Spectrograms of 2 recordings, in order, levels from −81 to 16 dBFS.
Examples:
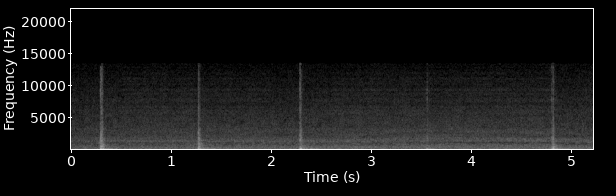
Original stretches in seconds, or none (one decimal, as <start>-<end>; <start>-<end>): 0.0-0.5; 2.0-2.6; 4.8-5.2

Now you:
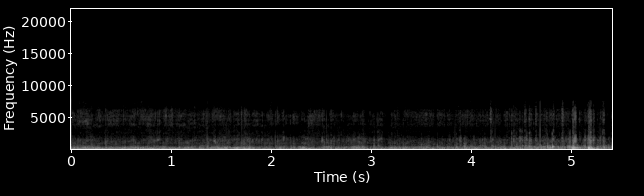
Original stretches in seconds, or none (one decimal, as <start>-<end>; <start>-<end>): 3.4-5.4

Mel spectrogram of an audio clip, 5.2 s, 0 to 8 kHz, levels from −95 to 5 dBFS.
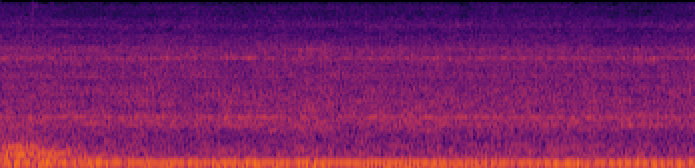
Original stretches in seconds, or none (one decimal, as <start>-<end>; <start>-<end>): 0.0-0.4; 3.5-4.3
